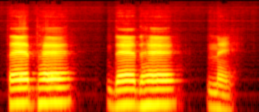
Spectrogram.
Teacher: हमारी जीभ जो है ना वो दांतों को जाकर टच करती है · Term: दंत व्य वर्णों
